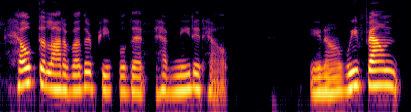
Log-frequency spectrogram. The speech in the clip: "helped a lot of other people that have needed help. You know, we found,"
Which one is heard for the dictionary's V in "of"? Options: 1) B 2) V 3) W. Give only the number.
2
